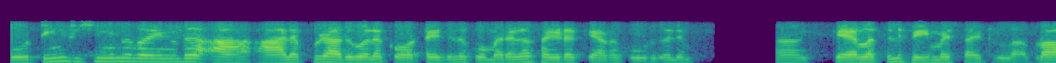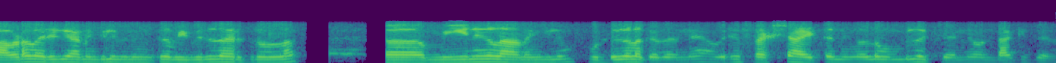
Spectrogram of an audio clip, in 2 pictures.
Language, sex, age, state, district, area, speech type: Malayalam, male, 18-30, Kerala, Kottayam, rural, conversation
